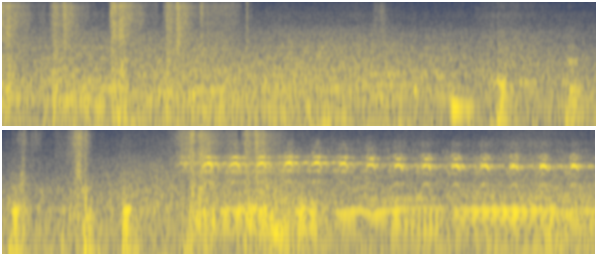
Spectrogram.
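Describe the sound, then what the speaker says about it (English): A parrot squawks in the video game Escape from Monkey Island: bright, harmonic bird calls stack up over steady surf-like ambience and game music, growing louder and more insistent in the second half. "Kinda sounds like a parrot."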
